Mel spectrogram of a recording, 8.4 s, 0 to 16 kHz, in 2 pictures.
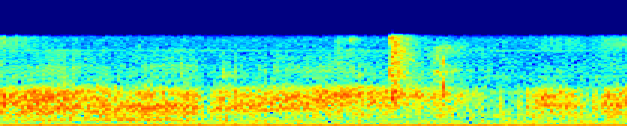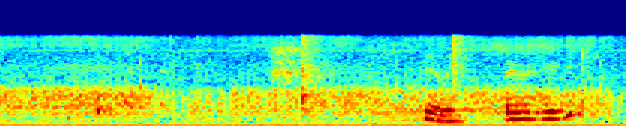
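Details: Three 6-week-old baby Senegal parrots give a steady, low, rasping purr-like churr throughout, with a few short squeaky notes and soft clicks near the end.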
